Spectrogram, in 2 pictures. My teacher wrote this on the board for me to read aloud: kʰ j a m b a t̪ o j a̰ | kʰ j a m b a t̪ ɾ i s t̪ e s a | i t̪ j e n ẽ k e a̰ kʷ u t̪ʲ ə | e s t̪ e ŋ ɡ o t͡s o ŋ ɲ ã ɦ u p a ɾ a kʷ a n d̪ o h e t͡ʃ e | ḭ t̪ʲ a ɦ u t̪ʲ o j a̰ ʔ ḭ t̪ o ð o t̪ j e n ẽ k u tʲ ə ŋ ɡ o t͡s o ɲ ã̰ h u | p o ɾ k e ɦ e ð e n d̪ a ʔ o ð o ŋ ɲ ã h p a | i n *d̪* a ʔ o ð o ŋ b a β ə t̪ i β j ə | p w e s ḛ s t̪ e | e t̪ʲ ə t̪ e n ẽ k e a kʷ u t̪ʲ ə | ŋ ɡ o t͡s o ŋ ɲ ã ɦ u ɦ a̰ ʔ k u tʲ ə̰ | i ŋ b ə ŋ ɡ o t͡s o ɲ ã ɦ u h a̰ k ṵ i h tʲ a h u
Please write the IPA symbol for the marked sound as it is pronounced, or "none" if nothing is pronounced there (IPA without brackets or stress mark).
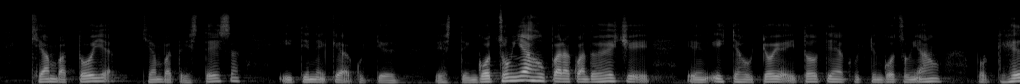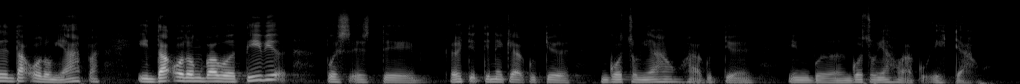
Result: d̪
